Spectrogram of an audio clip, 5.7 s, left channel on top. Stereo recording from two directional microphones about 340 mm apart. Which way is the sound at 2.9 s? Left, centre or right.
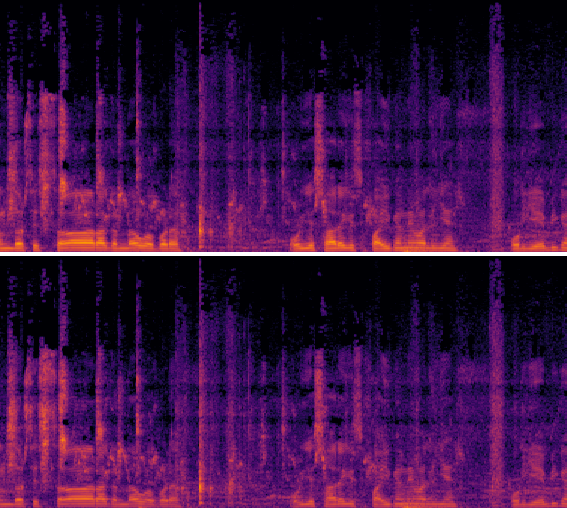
Centre.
